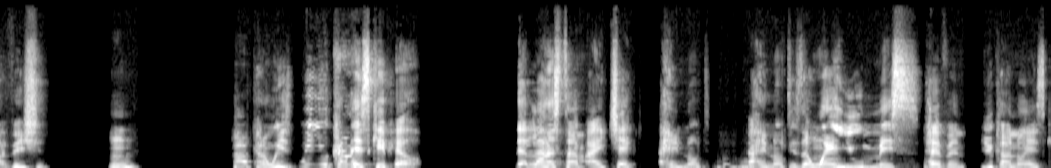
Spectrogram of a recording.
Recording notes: Sermon delivered on Tuesday, May 14, 2023, at LCI Mega-Church in Cape Town, South Africa.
